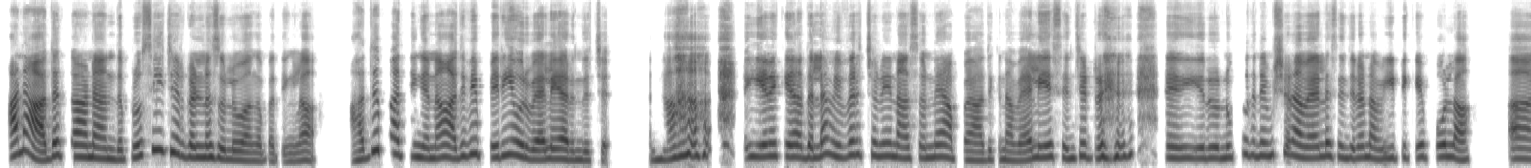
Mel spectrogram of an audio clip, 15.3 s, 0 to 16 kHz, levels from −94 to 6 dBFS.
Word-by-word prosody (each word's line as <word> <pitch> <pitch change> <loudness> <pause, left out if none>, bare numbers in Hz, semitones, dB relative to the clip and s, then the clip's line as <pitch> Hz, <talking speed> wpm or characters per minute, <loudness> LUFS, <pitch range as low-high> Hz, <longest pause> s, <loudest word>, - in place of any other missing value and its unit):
ஆனா 380 +6 +3 0.2
அதற்கான 265 0 +2
அந்த 210 -2 -1
ப்ரோஸிஸர் 350 +3 0
-கள்னு 250 0 +3
சொல்லுவாங்க 190 -4 -1
பாத்தீங்களா, 170 +3 -4 0.5
அது 220 - -1 0.2
பாத்தீங்கன்னா 260 -7 0
அதுவே 275 +7 0 0.2
பெரிய 280 +5 +2
ஒரு 250 - 0
வேலையா 220 +2 +4
இருந்துச்சு. 190 -3 -6 0.6
நான், 265 +9 +3 0.7
எனக்கு 275 0 +2
அதெல்லாம் 250 +6 0
விவரிச்சவுடனே 285 +1 -2
நான் 235 0 -1
சொன்னேன். 255 +2 -1
அப்ப 230 -2 -18 0.2
அதுக்கு 200 +2 -7
நான் 185 -1 -3
வேலையையே 250 +6 +3
செஞ்சறேன், 235 +1 -1 0.9
ஒரு 235 +1 -3
30 295 +4 -8
நிமிஷம் 290 0 -2
நான் 250 -2 +3
வேலை 260 +4 +2
செஞ்சன்னா 240 -1 -2
நான் 220 -1 -4
வீட்டுக்கே 240 +2 -3
போலாம். 230 -6 0 0.4
அ - - +3
245 Hz, 135 wpm, -22 LUFS, 220-275 Hz, 0.9 s, வேலையா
